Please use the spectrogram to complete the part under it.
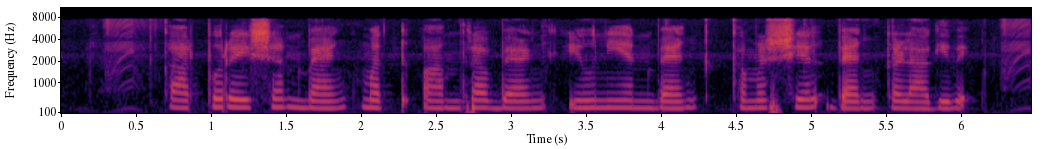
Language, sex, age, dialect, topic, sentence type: Kannada, female, 18-24, Mysore Kannada, banking, statement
